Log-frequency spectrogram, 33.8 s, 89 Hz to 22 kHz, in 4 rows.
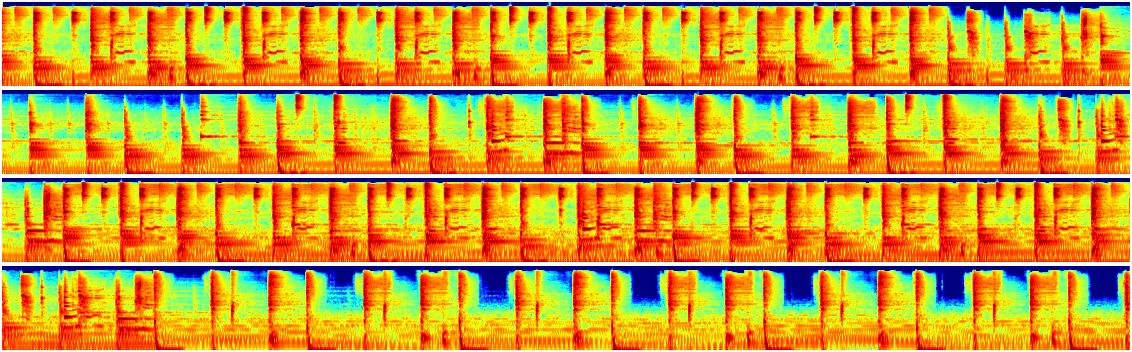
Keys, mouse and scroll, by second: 1.2-3.7 scroll down 5, 3.7-7.1 drag, 7.1-9.5 scroll down 2, 9.5 click, 10.1-10.8 scroll down 1, 10.8-17.2 drag, 18.3-21.7 drag, 21.7 KP_0, 23.9 click, 28.2-32.0 drag, 33.6 click.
